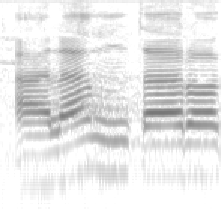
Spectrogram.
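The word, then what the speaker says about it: ألم تر: ada di situ ya mim sukun bertemu dengan huruf ta nah Apa hukumnya izhar izhar syafawi ahah ini dibacanya dijelaskan ya alam taro alam taro Kaifa fa'ala rabbuka biashhabil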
